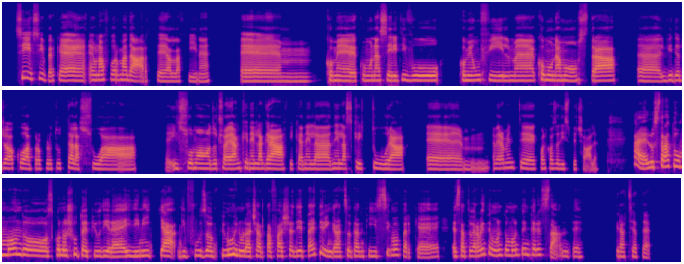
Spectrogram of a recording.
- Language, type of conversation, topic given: Italian, podcast, Raccontami di un hobby che ti fa perdere la nozione del tempo?
- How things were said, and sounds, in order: other background noise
